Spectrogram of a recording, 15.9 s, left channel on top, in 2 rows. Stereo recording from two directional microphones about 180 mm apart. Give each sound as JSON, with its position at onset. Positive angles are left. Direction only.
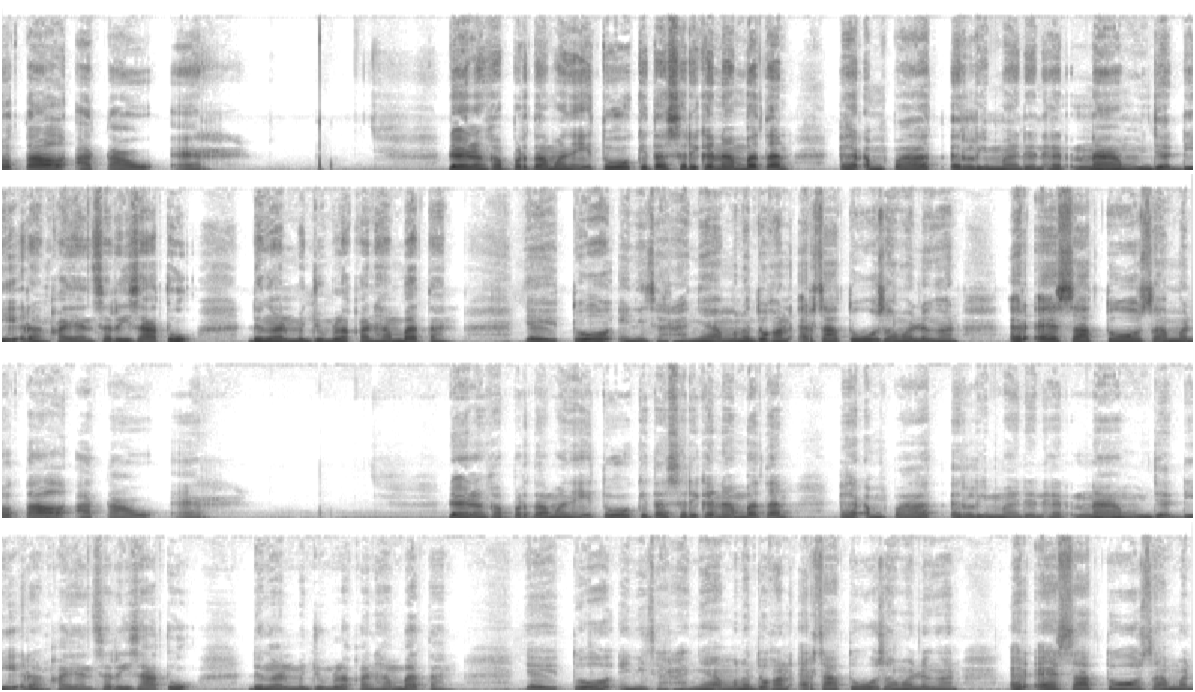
{"t": 0.0, "sound": "a woman's voice", "side_deg": 35}
{"t": 2.9, "sound": "a woman's voice", "side_deg": 40}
